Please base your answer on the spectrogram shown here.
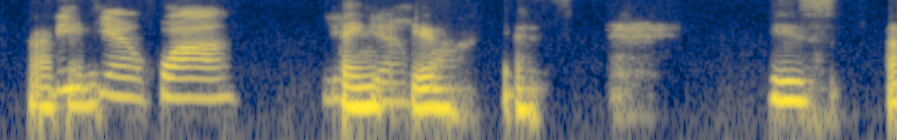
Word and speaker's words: Tianhua: And I'm not going to be able to pronounce his last name correctly. So, Ariane, can you say his name properly? Tianhua.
